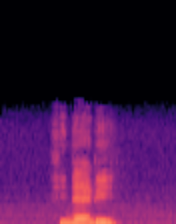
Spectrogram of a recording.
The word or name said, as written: hineri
